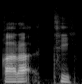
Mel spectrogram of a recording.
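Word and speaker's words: قرأتِ: So in this case, because of this main law, you have to move this ta. So, and it will take this kasra. So it will become qara'ti.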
